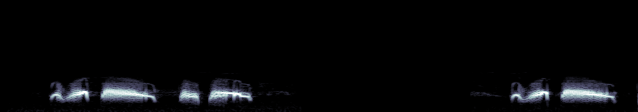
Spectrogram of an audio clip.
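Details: Spotted dove giving a driving 'thúc gù' coo meant to stimulate wild doves: three low two-part phrases, a short wavering note then a longer falling coo, the last after a four-second silence.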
